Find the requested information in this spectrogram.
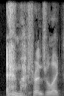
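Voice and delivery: ordinary talk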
